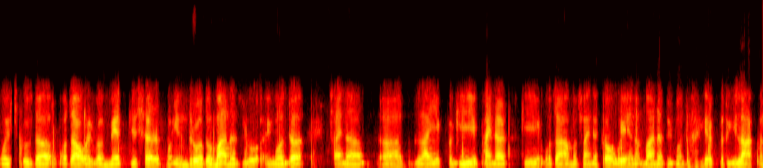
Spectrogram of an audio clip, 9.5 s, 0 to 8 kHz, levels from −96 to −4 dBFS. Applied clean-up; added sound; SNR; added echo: neural mask model Resemble Enhance denoiser.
